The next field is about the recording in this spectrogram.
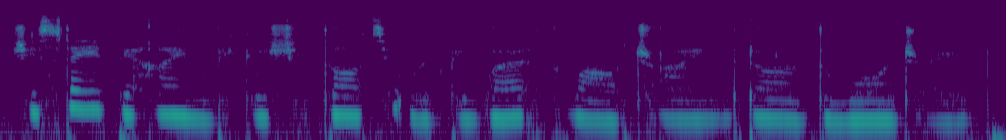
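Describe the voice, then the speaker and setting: A woman reading a bedtime story aloud in a breathy, unvoiced ASMR whisper, gentle and soothing. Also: a little high, normal speed, a little hiss or hum. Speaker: ASMR reader.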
